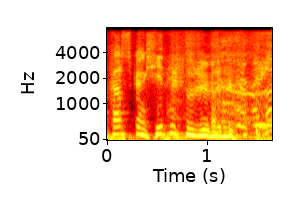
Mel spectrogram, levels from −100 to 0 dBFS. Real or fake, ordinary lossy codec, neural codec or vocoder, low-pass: fake; none; codec, 16 kHz, 6 kbps, DAC; 7.2 kHz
